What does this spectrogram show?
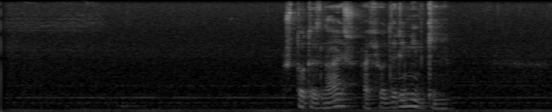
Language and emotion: Russian, neutral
